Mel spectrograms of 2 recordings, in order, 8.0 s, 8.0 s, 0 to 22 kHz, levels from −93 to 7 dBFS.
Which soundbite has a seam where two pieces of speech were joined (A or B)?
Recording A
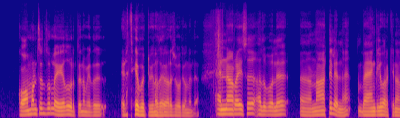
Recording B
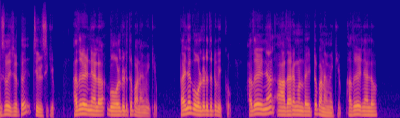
A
